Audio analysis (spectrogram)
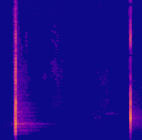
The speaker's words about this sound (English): You can just do that shit on command. That shit hurt me. Really? Yeah. Like, I don't ever crack my knuckles like that. That shit fucking, I feel like I'm about to break my fucking hand.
